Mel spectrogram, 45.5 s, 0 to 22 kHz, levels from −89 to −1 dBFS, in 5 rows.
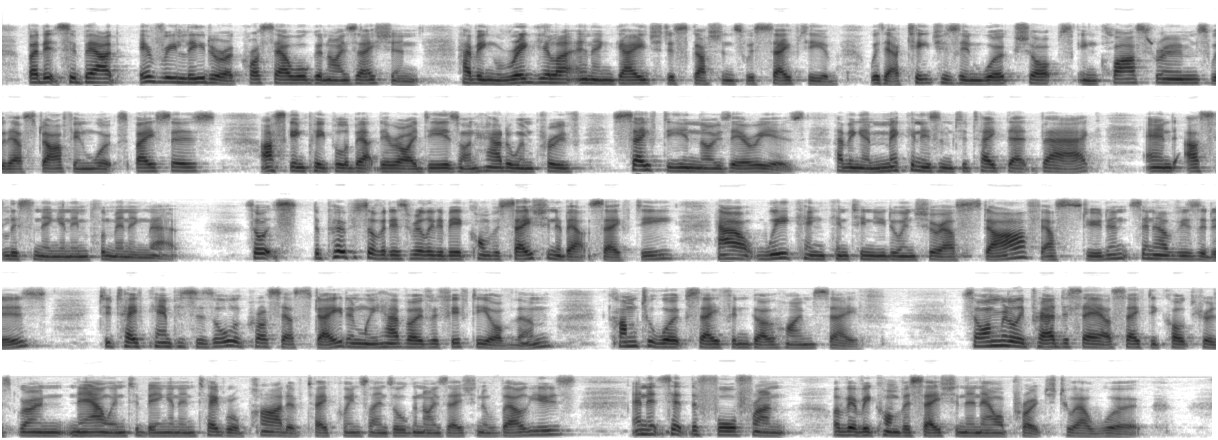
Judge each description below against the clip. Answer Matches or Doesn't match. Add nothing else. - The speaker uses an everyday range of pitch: Matches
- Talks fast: Doesn't match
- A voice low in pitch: Doesn't match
